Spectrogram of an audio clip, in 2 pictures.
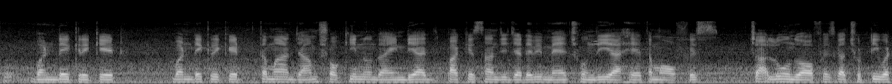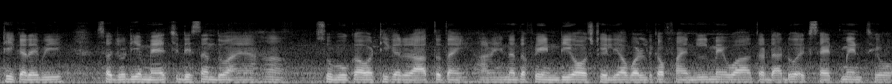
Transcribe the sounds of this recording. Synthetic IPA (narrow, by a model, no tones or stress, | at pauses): ʋɐ̃ɳɖekɾɪkeːʈ | ʋɐ̃ɳɖekɾɪkeːʈ̚t̪ɐmãd͡ʑaːmʃɔːkɪ̃ŋɦũːnd̪aɦẽɪ̃ɳɖijapaːkɪst̪aːnd͡ʑiːd͡ʑɐɗɦẽbɪmɛːt͡ɕɦũːn̆d̪iaːɦet̪ɐmãɔːfɪs | t͡ɕa̰ːluɦũːnd̪oaɔːfɪskʰãt͡ɕʰʊʈːiʋɐʈʰikɐɾebɪ | sɐd͡ʑoɗĩːə̃mɛːt͡ɕɗɪsə̃nd̪oaːɦijãɦã | sʊbʱukãʋɐʈʰikɐɾeɾaːt̪t̪aːĩɦaːɽ̃eɪnəd̪ɐfeɪ̃ɳɖijaɔːsʈɾeːlijaʋɐɾlɖkʰãfaːɪnəlmẽʊat̪ɐɗaːɗʱoɛksaːɪʈmẽːɳʈ̚t̪ʰijo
